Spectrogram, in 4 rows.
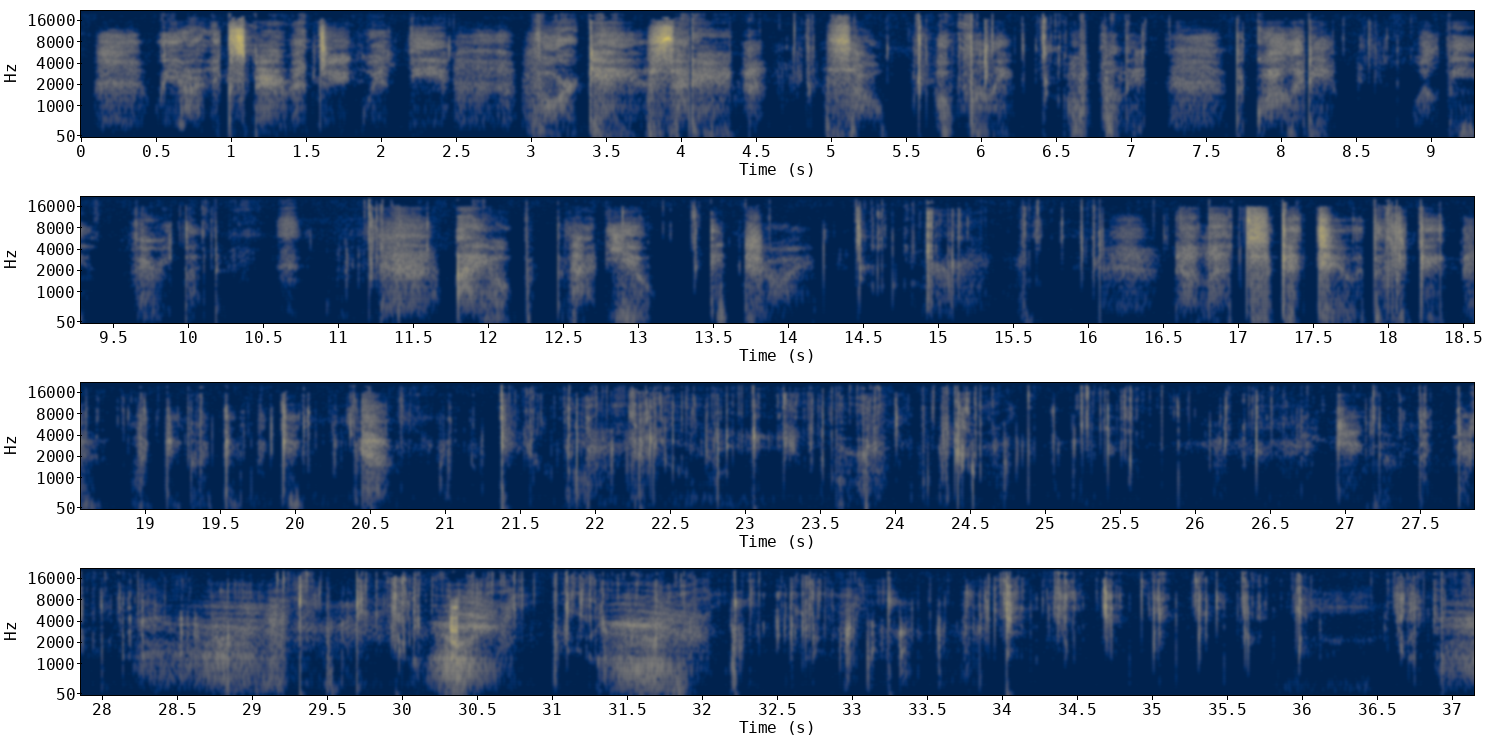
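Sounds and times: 
soft breathy swells: 0:00.0 - 0:00.5, 0:02.4 - 0:03.2, 0:07.2 - 0:07.7, 0:10.2 - 0:11.9, 0:16.0 - 0:16.6, 0:25.8 - 0:32.2, 0:35.8 - 0:37.1
wet mouth sounds of ear licking and nibbling on binaural microphone: 0:02.4 - 0:09.3, 0:11.0 - 0:37.1.

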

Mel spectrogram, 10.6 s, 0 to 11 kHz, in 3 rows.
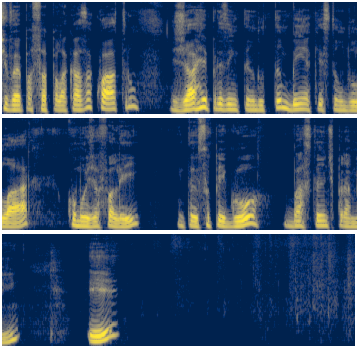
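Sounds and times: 
speech: 0:00.0 - 0:08.3
dog running through brush over dry leaves and twigs: 0:08.0 - 0:10.6.

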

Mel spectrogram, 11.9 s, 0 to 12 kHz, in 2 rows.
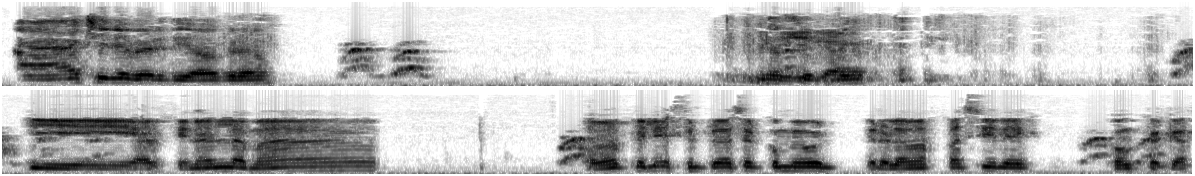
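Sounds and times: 
speech: 0:00.1 - 0:01.4, 0:03.8 - 0:04.8, 0:06.1 - 0:07.9, 0:08.8 - 0:11.8
dog barking: 0:01.7 - 0:02.2, 0:05.8 - 0:06.7, 0:08.8 - 0:09.1, 0:11.4 - 0:11.8.

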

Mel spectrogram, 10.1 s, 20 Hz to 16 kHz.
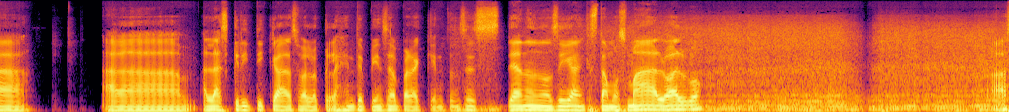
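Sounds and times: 
speech: 0:00.0 - 0:00.4, 0:01.0 - 0:07.9
car engine revving: 0:05.7 - 0:10.0.

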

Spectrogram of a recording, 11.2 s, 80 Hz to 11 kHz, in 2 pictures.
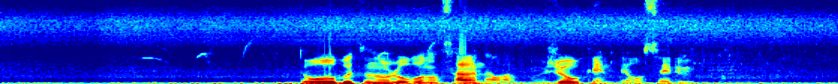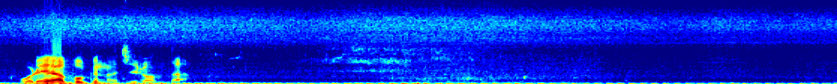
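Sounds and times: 
passing car traffic engine noise: 0:00.0 - 0:11.1
speech: 0:02.0 - 0:04.8, 0:05.7 - 0:07.0.

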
